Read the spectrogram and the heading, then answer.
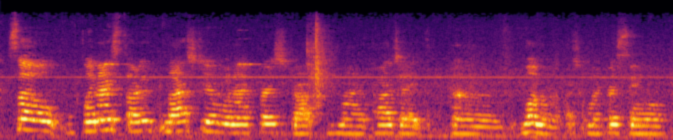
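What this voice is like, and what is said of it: Slight regional accent. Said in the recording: “you got a little bit of accent”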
